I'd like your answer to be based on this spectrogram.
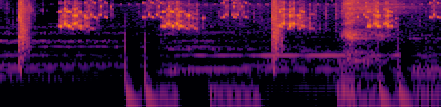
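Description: A cricket chirping sound effect played during a casual Q&A conversation, giving short, bright, repeated high trills in several bursts over low background noise and other sounds.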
